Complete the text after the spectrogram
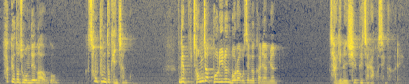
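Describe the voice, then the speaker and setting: A man's voice: high-pitched, sing-song, fairly quick, pauses often, low-quality recording. A man preaching a sermon as pastor, telling stories and acting out the people in them. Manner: storytelling sermon, acting out dialogue and shouts.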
